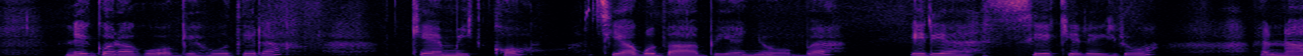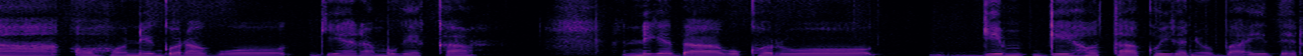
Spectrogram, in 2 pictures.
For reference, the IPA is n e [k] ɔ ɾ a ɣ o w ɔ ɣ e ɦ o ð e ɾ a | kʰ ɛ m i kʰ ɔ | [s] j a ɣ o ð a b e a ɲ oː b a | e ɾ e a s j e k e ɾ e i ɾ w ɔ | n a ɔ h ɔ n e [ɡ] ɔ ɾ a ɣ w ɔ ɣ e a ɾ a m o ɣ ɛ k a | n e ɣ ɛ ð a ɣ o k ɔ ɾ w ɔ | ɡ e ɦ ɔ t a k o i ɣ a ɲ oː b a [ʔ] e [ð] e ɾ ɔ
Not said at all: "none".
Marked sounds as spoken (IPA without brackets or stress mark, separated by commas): ɡ, s, ɡ, ʔ, ð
